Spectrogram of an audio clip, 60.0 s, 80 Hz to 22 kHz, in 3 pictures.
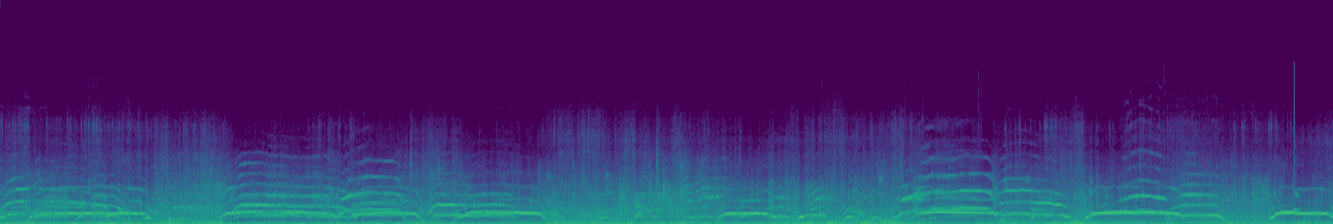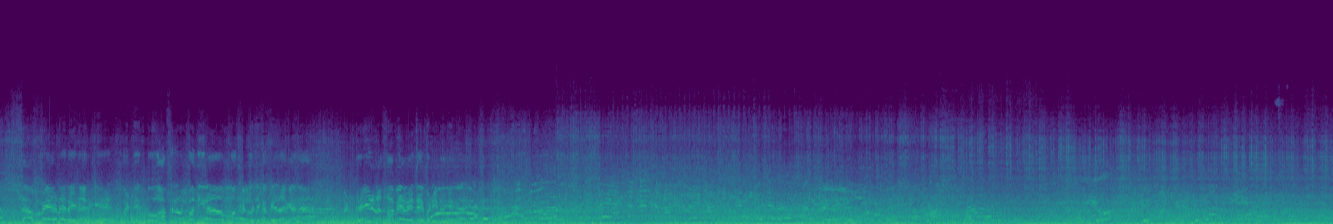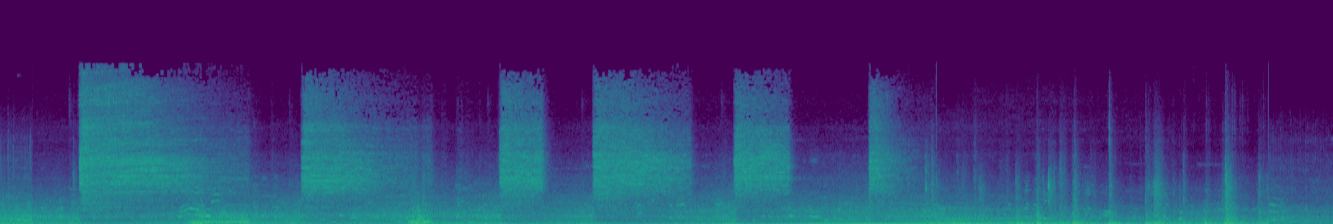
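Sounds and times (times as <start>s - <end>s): riders screaming: 0.0s - 20.2s
ride machinery rumbling: 0.0s - 59.9s
sudden loud hiss: 41.2s - 43.9s.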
